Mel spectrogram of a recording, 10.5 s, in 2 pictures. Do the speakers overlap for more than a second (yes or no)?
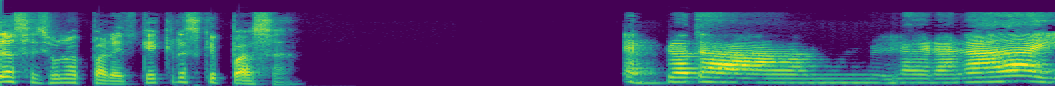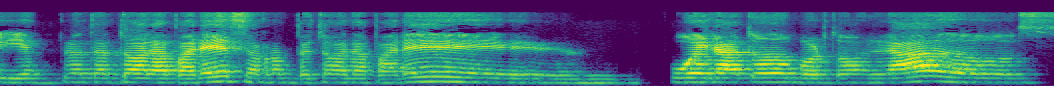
no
